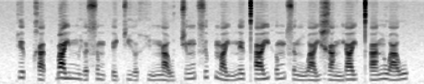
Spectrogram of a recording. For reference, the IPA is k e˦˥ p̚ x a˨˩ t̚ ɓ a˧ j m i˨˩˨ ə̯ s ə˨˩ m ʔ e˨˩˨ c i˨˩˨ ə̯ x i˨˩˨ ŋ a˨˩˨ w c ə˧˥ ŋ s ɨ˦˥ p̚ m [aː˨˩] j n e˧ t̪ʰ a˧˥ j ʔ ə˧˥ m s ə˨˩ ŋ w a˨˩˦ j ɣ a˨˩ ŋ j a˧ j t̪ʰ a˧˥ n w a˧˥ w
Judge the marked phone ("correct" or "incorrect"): incorrect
